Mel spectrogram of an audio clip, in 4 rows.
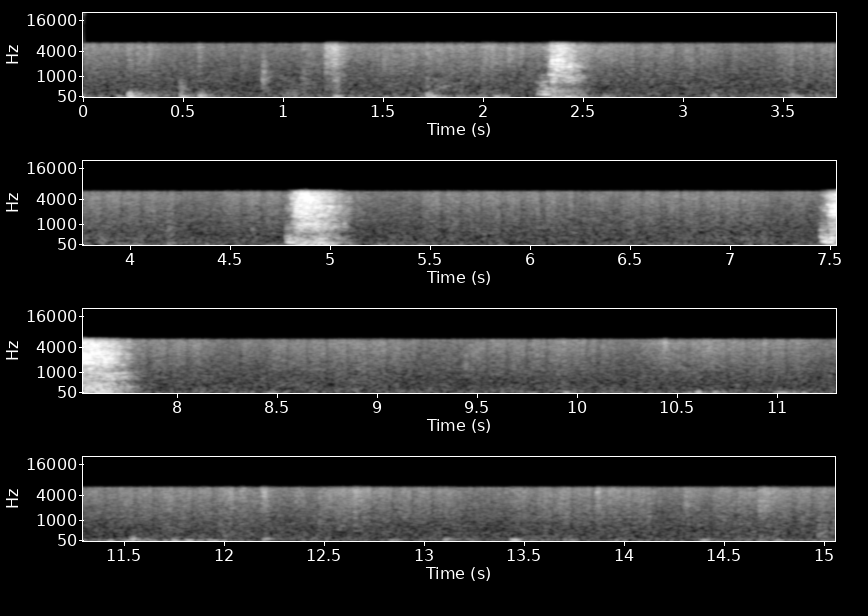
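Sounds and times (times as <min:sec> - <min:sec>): donkey sneezing: 0:02.3 - 0:02.6, 0:04.8 - 0:05.2, 0:07.4 - 0:07.9.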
